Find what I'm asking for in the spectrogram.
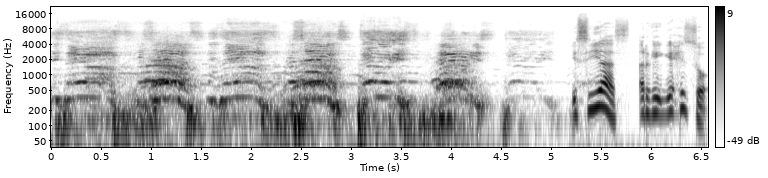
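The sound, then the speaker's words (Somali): Eritrean refugee protesters shout slogans in Addis Ababa, outside the African Union buildings, denouncing Eritrea's president. A loud crowd chants in rhythmic bursts, then a single voice speaks briefly. “codadkaasi waxay qayb ka ahaayeen ereyada ay ku qaylinayeen dadka bannaanbaxaya iyaga oo sitay boorar ay ku qoran yihiin ereyo ay ku cambaaraynayaan madaxweynaha dalka eritriya asiyas”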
